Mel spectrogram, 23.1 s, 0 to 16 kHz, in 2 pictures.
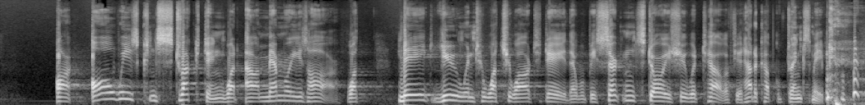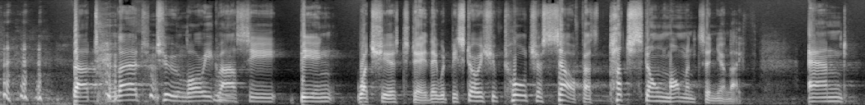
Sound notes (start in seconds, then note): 11.0 laughter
